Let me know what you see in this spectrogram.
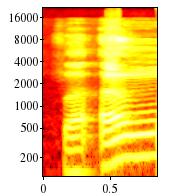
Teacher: terdapat nun ketemu dengan za. Maka hati-hati dalam membaca, harus ditahan selama 2,5.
